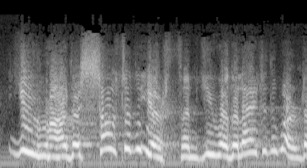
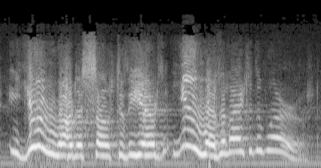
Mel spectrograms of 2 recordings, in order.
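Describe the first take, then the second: First: Said in the usual way. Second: "You" leaned on hard at the start of each clause; emphatic. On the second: Shown as a demonstration. Preacher repeating Jesus' words to the congregation, emphatic. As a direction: declare "you are the salt" with weight, rising on "you are the light". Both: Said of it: "it's put so emphatically".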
